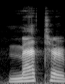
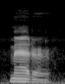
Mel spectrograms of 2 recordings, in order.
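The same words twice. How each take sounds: First: The middle T is a crisp, hard T. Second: The middle T is a soft, quick tap.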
